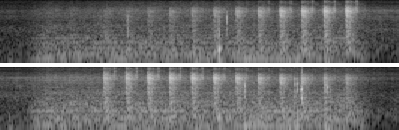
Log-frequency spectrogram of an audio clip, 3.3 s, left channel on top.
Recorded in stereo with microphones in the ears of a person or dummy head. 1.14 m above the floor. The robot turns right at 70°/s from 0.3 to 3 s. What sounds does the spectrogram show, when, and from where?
0.9 s a gunshot: 95° right, 0.6 m; by 3.1 s 50° left, 0.6 m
